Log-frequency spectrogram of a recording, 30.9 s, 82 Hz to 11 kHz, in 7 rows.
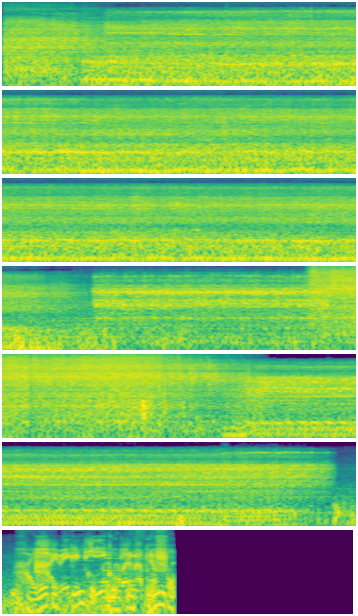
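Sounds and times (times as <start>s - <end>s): heavy vehicle engine humming: 0.0s - 26.6s
hissing rush of noise: 17.1s - 20.9s.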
